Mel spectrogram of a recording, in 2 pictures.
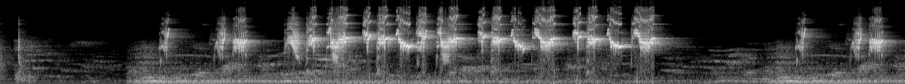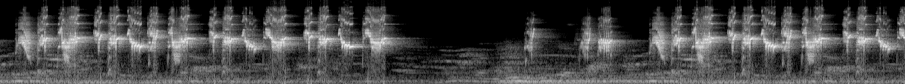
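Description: Javan myna (jalak kebo) singing in three long bouts of rapid, sharp chattering notes, each about five seconds long, with short pauses between them.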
